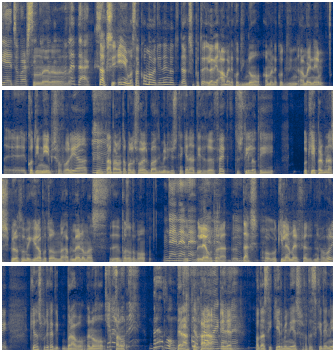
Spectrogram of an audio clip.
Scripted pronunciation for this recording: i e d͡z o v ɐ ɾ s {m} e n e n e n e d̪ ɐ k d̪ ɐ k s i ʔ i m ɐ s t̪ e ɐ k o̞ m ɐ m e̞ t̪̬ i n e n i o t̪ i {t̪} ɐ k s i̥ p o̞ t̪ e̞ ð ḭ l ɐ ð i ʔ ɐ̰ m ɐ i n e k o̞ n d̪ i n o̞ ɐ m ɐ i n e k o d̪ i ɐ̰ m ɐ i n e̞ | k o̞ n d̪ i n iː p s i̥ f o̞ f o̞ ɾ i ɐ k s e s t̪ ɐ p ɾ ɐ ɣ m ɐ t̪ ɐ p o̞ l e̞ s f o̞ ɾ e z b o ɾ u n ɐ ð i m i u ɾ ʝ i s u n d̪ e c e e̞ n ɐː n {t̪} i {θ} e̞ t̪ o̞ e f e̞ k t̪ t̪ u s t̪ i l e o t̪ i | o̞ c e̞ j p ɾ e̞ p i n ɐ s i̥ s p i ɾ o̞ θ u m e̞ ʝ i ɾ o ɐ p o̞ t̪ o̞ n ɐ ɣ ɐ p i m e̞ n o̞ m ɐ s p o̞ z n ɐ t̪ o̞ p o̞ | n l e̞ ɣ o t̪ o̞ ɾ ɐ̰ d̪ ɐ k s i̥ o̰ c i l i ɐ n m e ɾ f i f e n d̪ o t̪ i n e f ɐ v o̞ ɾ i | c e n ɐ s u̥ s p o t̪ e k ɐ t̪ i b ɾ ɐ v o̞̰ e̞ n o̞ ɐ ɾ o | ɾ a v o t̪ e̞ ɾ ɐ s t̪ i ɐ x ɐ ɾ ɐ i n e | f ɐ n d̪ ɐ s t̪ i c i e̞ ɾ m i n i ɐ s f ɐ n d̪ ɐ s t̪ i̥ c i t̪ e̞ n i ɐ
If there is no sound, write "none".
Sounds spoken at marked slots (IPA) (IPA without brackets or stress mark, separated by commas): n, d̪, d̪, θ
